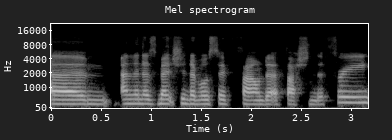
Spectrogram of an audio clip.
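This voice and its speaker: In a British accent, the speaker keeps a moderate pace and ordinary pitch variation, recorded with a dry, close sound and no echo. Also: woman. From UK. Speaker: fashion designer and webinar host. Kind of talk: webinar introduction. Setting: video call webinar. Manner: hesitant, many fillers.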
